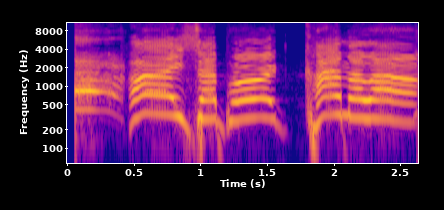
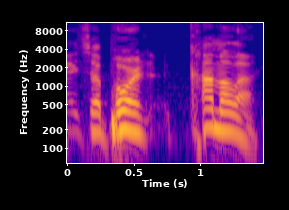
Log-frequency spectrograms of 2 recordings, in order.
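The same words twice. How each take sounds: First: It is said loudly. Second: It is said fairly quietly.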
